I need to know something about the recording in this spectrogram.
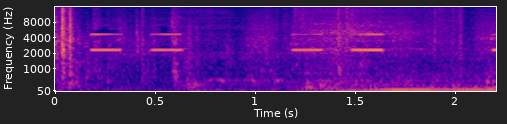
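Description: Car's electronic warning chime sounding in pairs of short high beeps, while a low engine rumble comes in about a second in and grows loud as the car's engine starts.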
